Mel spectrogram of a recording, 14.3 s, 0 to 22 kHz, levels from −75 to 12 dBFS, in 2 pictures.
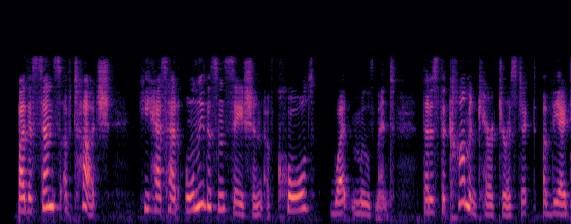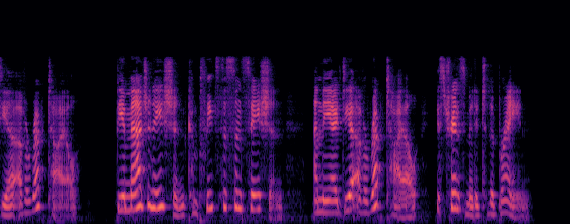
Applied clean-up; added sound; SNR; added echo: none; none; none; none.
